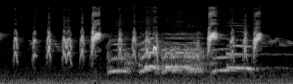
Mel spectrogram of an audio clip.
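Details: Caged red-whiskered bulbul, possibly highly excited, gives a quick run of sharp, high chip notes, then a short warbled, slurred phrase with a lower burry undertone, ending in a few more bright chips.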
